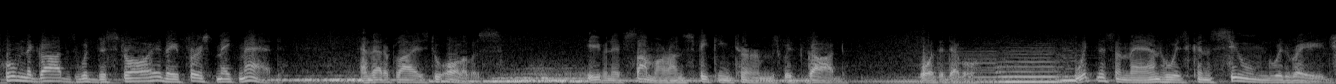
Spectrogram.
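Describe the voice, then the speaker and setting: A man hosting an old-time radio mystery show, narrating a script in a measured, dramatic, portentous manner. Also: fairly low pitch, lively intonation, very noisy. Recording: muffled old radio recording, loud music behind.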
